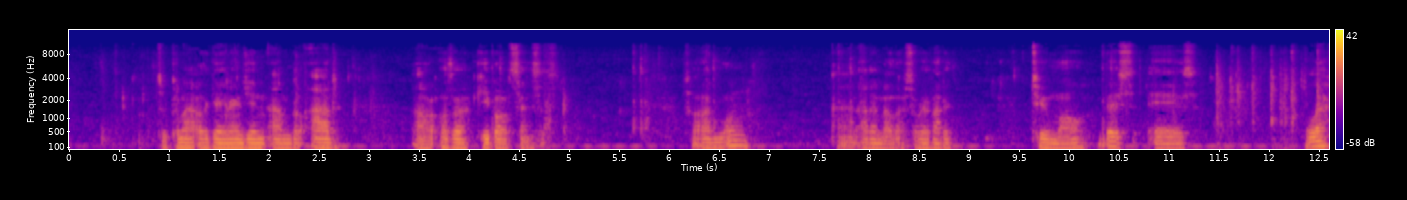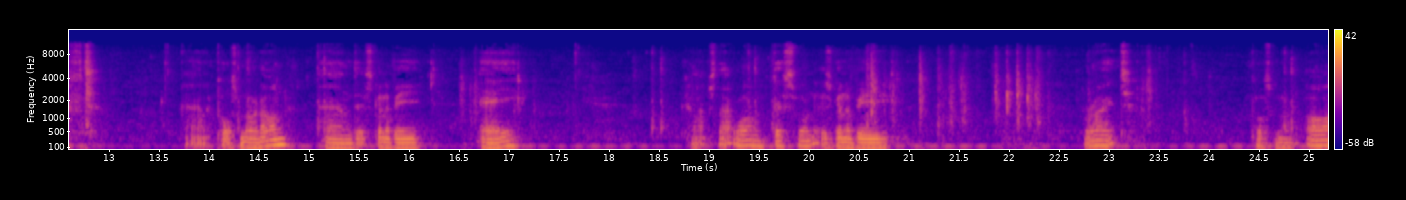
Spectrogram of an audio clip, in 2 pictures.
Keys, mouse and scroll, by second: 1.7-3.5 middle drag, 4.3-6.1 drag, 6.5-8.4 drag, 10.4-12.3 drag, 14.4-17.0 drag, 18.5-21.3 drag, 24.9-25.1 drag.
